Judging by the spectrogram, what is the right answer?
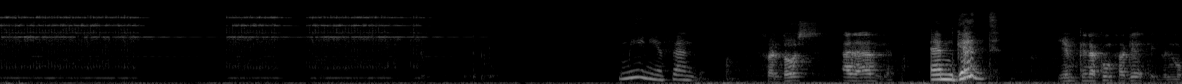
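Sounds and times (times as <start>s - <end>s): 
telephone bell ringing: 0.0s - 5.6s
speech: 6.2s - 7.1s, 7.7s - 11.8s.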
